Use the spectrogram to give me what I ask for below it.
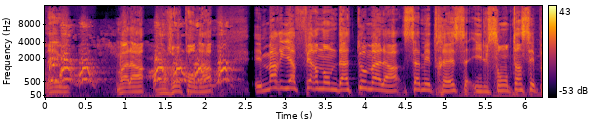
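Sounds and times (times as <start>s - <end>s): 
dog giving short yelping barks: 0.0s - 2.5s
speech: 0.1s - 6.2s.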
